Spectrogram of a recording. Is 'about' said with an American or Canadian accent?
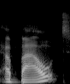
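American. It is said with an American accent. "but we in American English we say about"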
